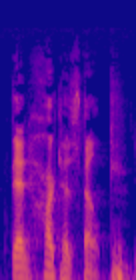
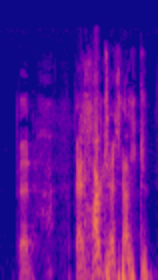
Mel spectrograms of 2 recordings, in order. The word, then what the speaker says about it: Van Hartsveld: So it's all strong vowels. Van Hartsveld. Van Hartsveld. – Van Hartsveld. – Yep. – Van Hartsveld.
